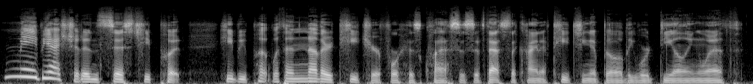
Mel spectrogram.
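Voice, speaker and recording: A man voicing a clever, courteous animal school principal who speaks in a polite, measured, curious way. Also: low voice, big pitch swings, no room sound. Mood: mildly concerned.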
